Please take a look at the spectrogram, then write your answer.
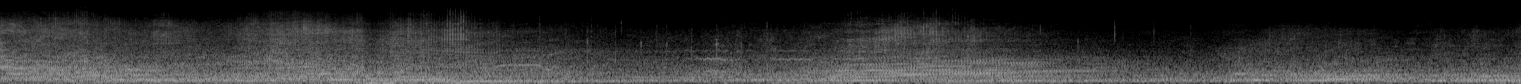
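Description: Pure stock race cars circling Owosso Speedway, a continuous engine roar swelling and fading as the pack passes, loud and steady throughout.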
